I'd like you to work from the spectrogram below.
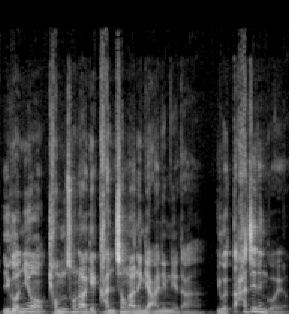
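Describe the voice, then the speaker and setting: A man, a senior pastor, preaching a Sunday sermon in a conversational and lively way, acting out voices in his storytelling. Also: a little high, a little fast, vocal fry. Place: church sanctuary.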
